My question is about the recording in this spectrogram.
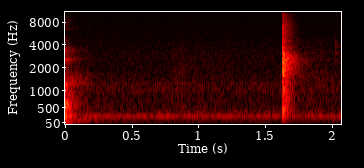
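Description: Quiet room with a faint steady hum, broken about one and a half seconds in by a single sharp click.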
